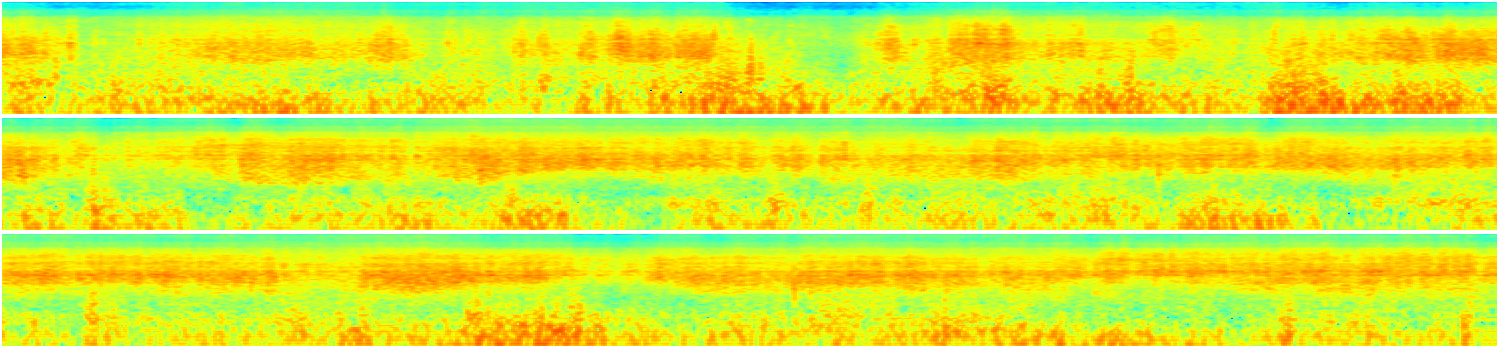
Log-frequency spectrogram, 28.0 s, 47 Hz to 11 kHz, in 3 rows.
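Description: Alpine skis (Rossignol Experience 84 AI) sliding and carving on groomed snow, a steady scraping hiss, under wind buffeting the helmet-mounted camera's microphone. The wind rumble gusts hardest in the first several seconds, and the ski hiss grows more even from about a third of the way in.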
